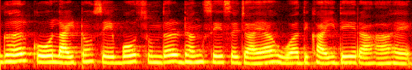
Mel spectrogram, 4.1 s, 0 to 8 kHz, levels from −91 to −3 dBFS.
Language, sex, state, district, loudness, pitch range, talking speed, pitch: Hindi, female, Punjab, Fazilka, -16 LUFS, 210-240 Hz, 205 wpm, 225 Hz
